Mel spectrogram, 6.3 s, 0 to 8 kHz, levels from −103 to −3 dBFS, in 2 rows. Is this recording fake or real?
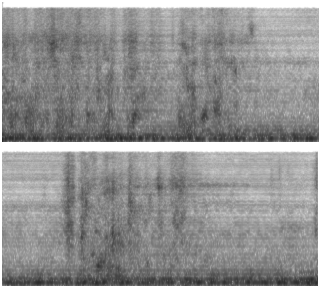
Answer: fake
